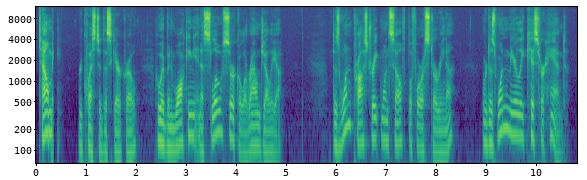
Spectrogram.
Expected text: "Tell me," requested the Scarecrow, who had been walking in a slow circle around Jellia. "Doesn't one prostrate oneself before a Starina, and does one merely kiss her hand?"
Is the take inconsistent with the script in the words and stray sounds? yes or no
yes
